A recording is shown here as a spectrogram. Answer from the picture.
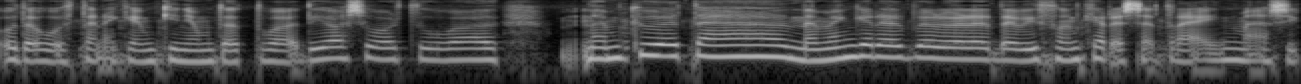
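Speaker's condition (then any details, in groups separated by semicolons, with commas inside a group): Hearing loss, hard of hearing, hearing aids; likely from birth, detected at age five, first hearing aid at five; quiet child, started speaking late, recited nursery rhymes poorly in kindergarten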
